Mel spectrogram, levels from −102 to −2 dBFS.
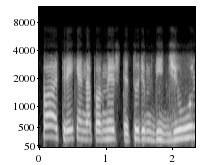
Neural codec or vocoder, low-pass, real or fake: none; 7.2 kHz; real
